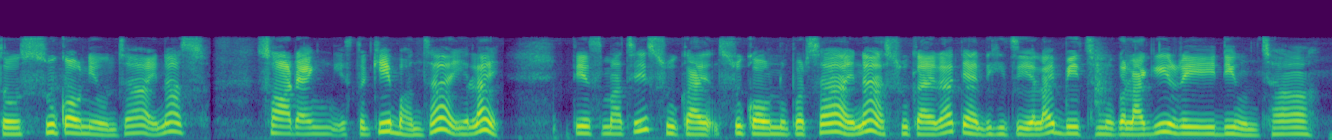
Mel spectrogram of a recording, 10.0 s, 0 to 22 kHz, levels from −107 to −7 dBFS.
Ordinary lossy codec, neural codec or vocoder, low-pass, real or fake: none; none; 7.2 kHz; real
